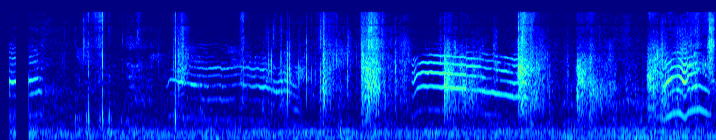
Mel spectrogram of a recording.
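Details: Red tabby cat in a park that brought a hunted mouse as a welcome gift amid a feud between cat families; several drawn-out, wavering meows with bending pitch, three separate calls over steady low rumbling background noise and outdoor clicks.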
